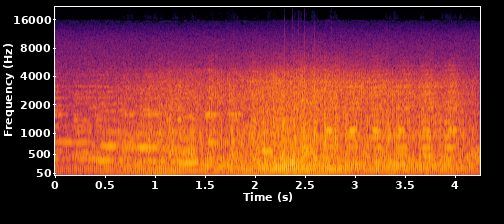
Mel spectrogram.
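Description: A loud, steady U.S. Army helicopter drone with a continuous rotor rumble holds evenly throughout, close and dominant.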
